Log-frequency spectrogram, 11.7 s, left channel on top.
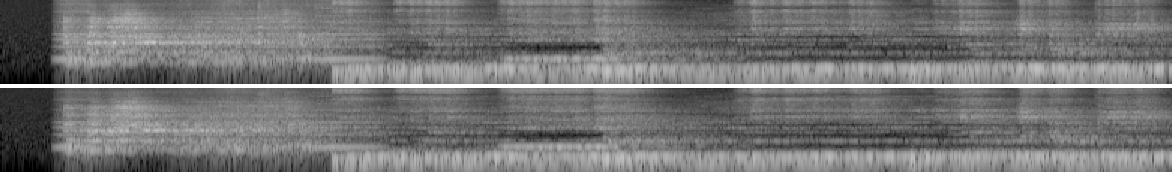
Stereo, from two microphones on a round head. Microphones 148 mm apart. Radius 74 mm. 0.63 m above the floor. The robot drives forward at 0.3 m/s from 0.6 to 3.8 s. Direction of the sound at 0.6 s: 75° left (ahead or behind).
